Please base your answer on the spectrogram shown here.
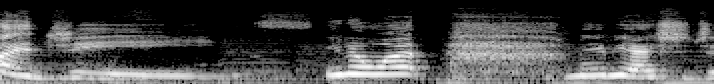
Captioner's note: sighs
